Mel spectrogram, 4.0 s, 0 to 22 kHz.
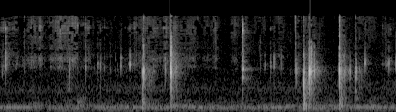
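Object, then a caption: Bar of soap scraped with a small blade. A small metal blade carves and scrapes grooves into a solid, hand-sized rectangular bar of dry white soap held in one hand, shaving off crumbly flakes. Quiet, dry scratching runs throughout, broken by several sharp, crisp scrapes centered around 1.5 kHz that stop dead with almost no ring. These scrapes come at uneven intervals over a soft background hiss.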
